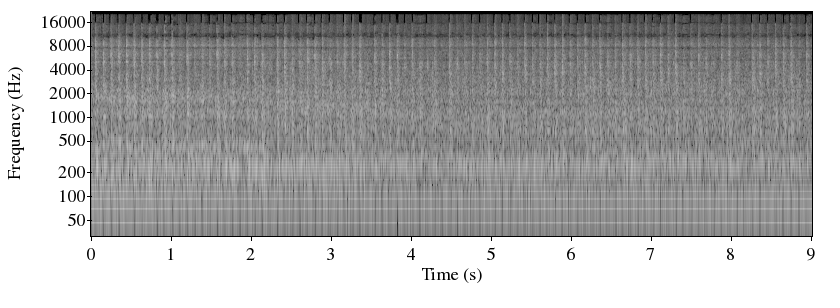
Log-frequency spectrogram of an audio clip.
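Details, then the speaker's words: Old Caterpillar 977L diesel track loader, slated for scrap, started on lots of ether: ragged, uneven running with rapid gunshot-like pops several times a second. Heavy backfiring that sounds ready to come apart, though oil pressure is good. "you want backfire man it just sounds like it's going to come apart"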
